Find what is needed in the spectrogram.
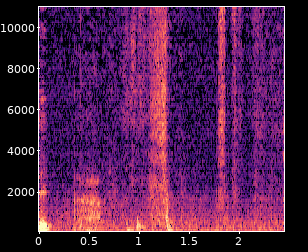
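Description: The last word of a man's sentence, then faint, soft rustling of paper as loose sheets and a booklet are handled.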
